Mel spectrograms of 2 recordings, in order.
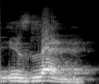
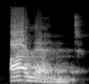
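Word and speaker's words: island: ইজল্যান্ড। ইজল্যান্ড। আমরা তো অনেকেই বলি ইজল্যান্ড। আসলে এর উচ্চারণ ইজল্যান্ড নয়। আইল্যান্ড। আইল্যান্ড। এখানে এস সাইলেন্ট থাকবে।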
